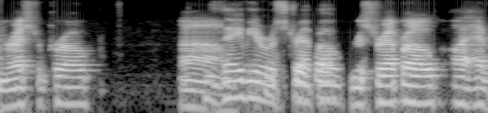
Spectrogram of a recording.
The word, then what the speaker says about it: Restrepo: They got how do you pronounce his last name? Restrepo.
